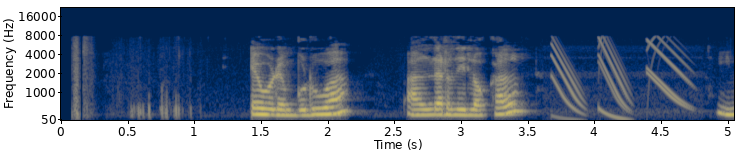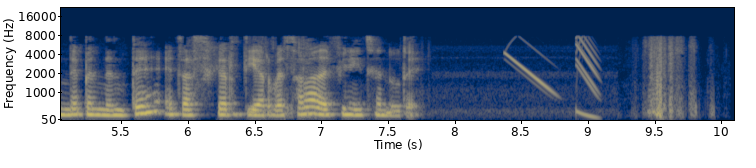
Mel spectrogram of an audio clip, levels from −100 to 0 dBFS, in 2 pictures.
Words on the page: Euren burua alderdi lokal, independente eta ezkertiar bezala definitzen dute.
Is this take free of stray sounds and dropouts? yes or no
no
